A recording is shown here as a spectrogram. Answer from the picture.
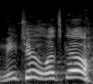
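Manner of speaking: acted-out "count me in" shout; eager rallying cry. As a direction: jump in like an eager volunteer. Acting eager recruit joining Joab.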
